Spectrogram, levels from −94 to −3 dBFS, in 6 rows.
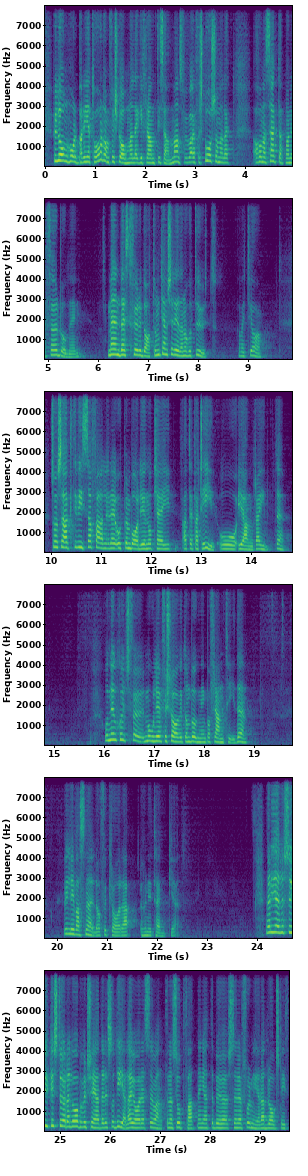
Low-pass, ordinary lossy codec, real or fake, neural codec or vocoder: none; none; fake; codec, 16 kHz, 0.7 kbps, FocalCodec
